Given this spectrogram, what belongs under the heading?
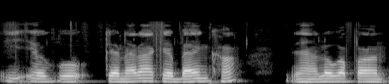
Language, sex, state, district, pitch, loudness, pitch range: Bhojpuri, male, Bihar, Muzaffarpur, 130 Hz, -16 LUFS, 130-135 Hz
